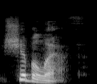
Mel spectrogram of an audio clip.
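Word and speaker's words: shibboleth: If he answered no, they told him, "Please say Shibth." If he said Cibileth, because he could not pronounce it correctly, they seized him and killed him at the fords of the Jordan.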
